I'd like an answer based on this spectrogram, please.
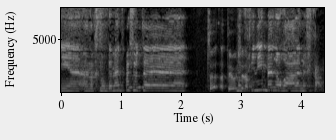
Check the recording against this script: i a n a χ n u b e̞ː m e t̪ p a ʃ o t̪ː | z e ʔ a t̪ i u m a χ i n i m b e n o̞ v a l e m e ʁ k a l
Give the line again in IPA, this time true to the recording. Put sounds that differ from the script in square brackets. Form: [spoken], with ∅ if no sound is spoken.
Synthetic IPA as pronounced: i a n a χ n u b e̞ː m e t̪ p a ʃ [u] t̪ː | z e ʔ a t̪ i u m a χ i n i m b e n o̞ [ʁ] a l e m e [χ] k a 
